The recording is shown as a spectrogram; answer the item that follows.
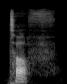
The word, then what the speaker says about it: tough: pronounce the word correctly the 0 ugh in tough is pronounced off like in stuff tough recipe if you have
